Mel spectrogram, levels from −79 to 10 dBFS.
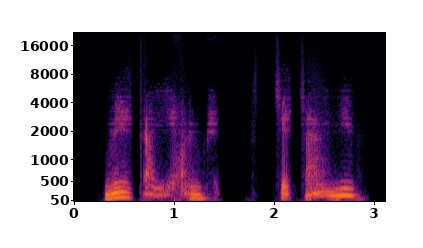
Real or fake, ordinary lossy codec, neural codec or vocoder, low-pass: fake; none; codec, 44.1 kHz, 0.9 kbps, DAC; none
